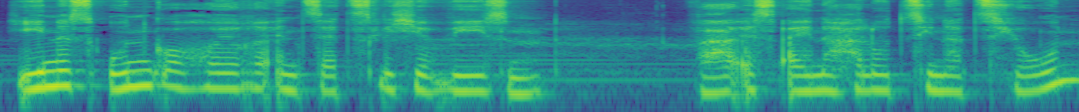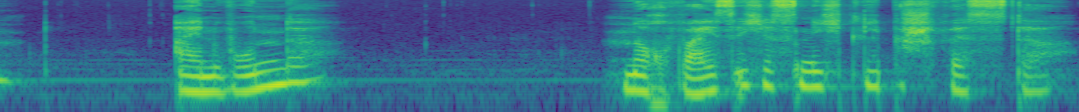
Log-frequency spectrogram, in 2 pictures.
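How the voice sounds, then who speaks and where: A woman playing a grave, haunted letter writer, narrating in a hushed, measured way in a radio drama. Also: mid-range voice, slightly rough, soft background music. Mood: hushed, troubled.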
